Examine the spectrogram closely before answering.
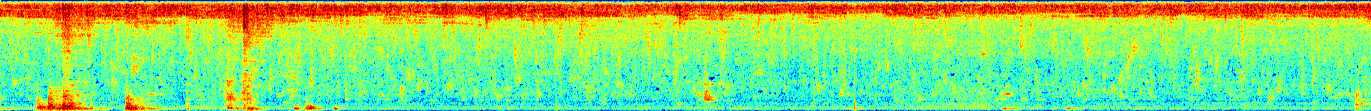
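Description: Bathtub tap running steadily, with a few splashes in the first three seconds as a wet cat is handled in the water.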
